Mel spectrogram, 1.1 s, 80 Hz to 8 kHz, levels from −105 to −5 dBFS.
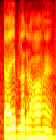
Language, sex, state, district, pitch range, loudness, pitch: Chhattisgarhi, male, Chhattisgarh, Raigarh, 160-170 Hz, -14 LUFS, 160 Hz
